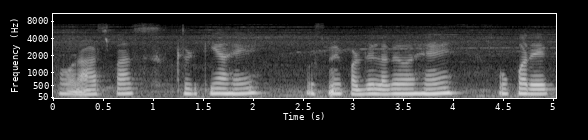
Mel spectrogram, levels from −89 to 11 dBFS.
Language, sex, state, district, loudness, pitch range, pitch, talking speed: Hindi, female, Chhattisgarh, Raipur, -15 LUFS, 185-195 Hz, 190 Hz, 130 wpm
